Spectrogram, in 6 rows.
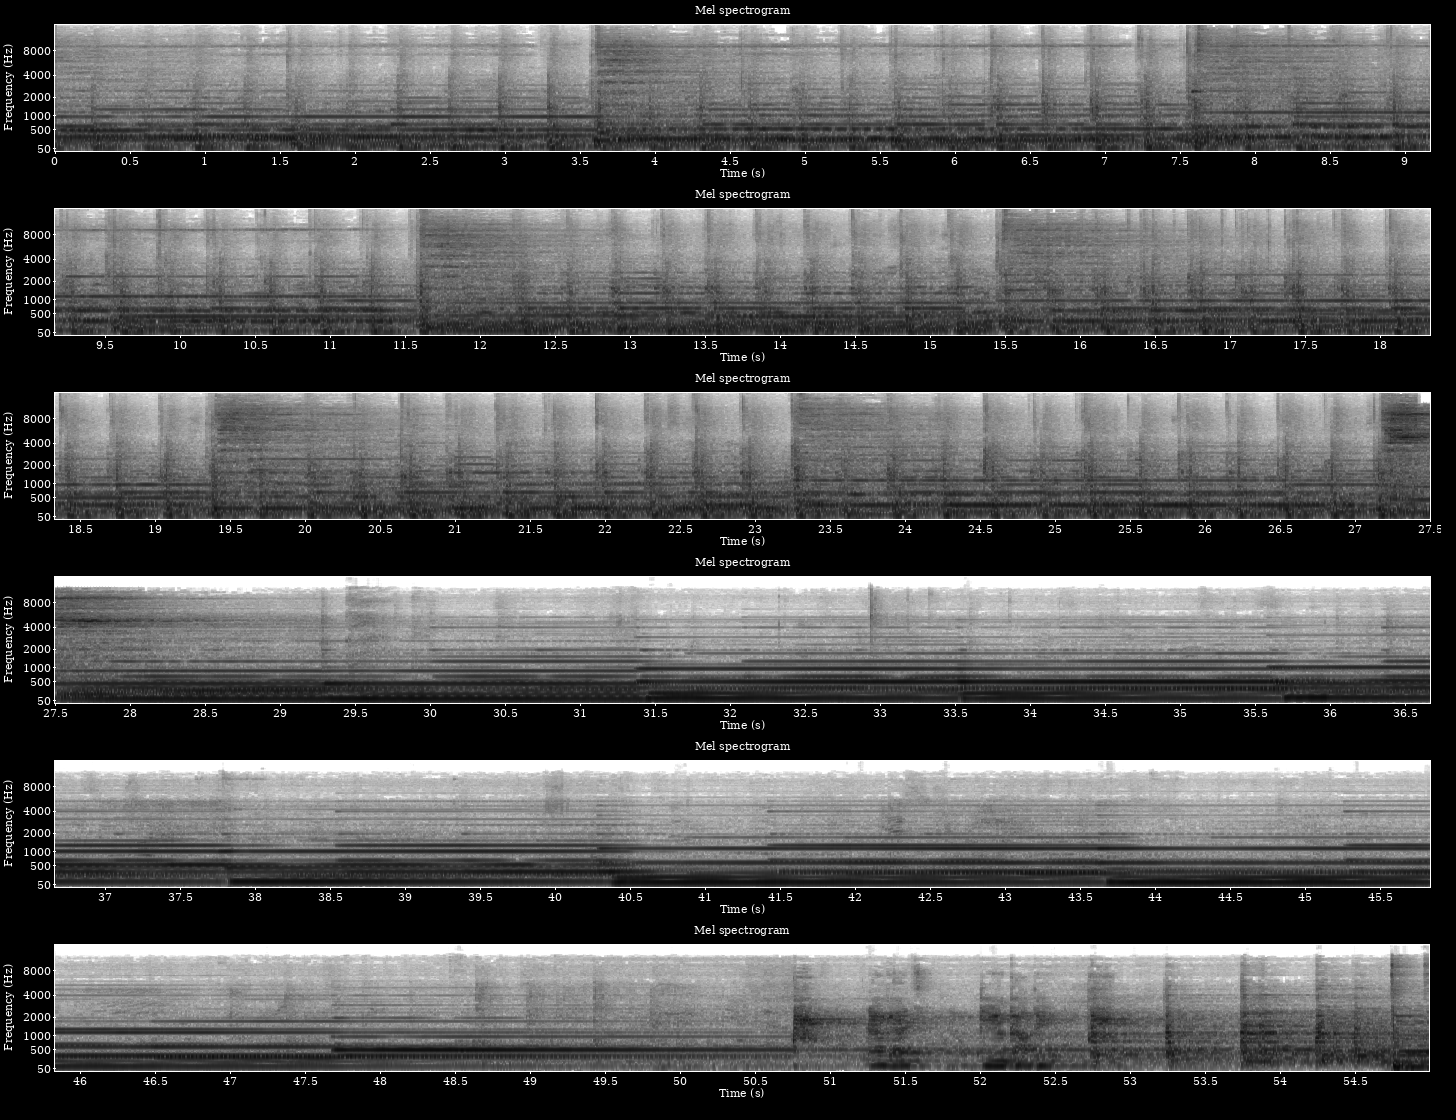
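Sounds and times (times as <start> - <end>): rhythmic percussive strikes: 0.0 - 30.1, 41.9 - 54.9
low bass: 0.0 - 49.5
sustained organ-like chords: 0.0 - 54.9.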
